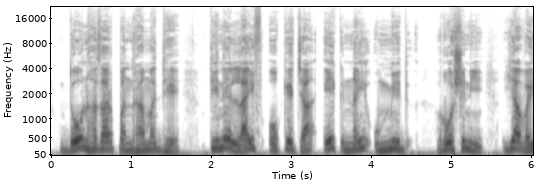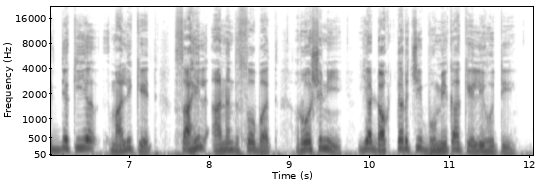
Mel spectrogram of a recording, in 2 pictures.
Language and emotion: Marathi, neutral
